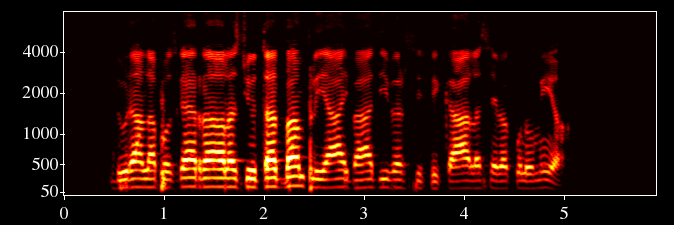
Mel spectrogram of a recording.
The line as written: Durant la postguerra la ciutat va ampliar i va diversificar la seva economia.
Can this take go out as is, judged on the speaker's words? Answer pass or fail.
pass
